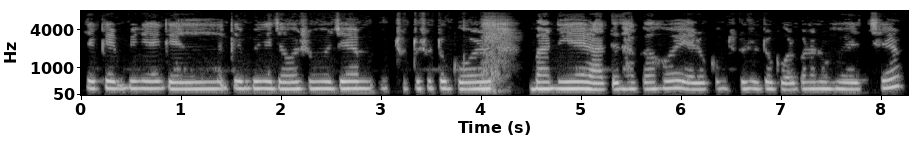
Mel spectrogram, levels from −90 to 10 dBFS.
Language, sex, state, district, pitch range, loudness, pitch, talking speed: Bengali, female, West Bengal, Purulia, 240-255 Hz, -16 LUFS, 245 Hz, 145 wpm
